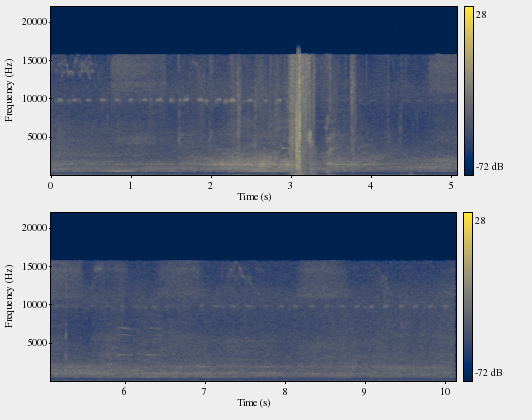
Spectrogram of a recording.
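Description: A disc golf drive thrown with a Lucid Raider distance driver: a rustle builds over about a second as the thrower runs up, then one sharp snap as the disc is ripped from the hand about three seconds in, followed by a couple of fainter knocks.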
